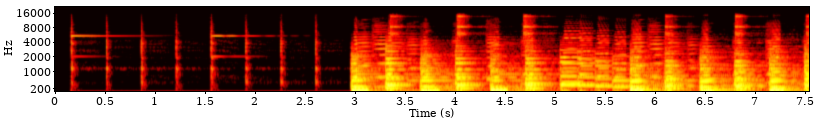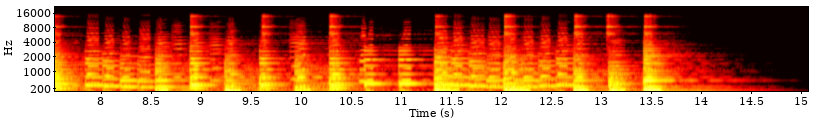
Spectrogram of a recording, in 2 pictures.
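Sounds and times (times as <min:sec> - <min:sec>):
Irish melody: 0:03.0 - 0:14.3.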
